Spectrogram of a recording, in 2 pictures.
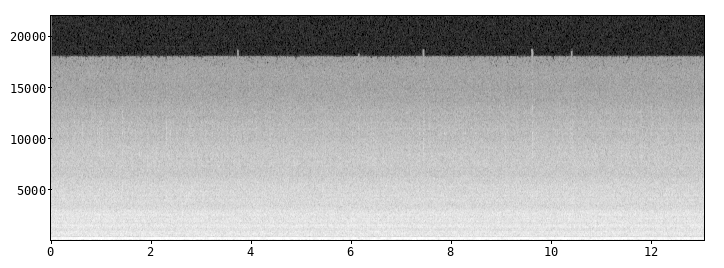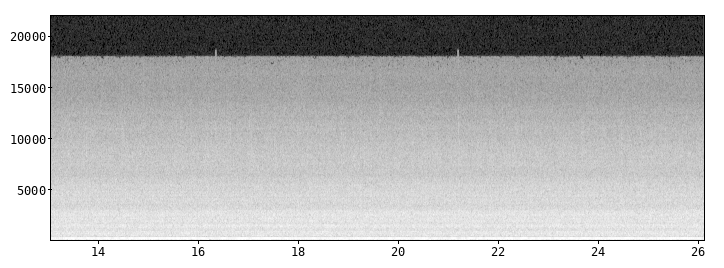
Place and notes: Colombarium ventilation 1b
Fête des Morts
Cimetière du Père Lachaise - Paris
Ventilation sous terre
